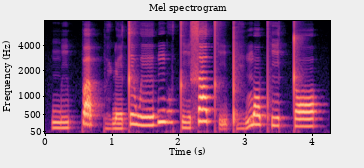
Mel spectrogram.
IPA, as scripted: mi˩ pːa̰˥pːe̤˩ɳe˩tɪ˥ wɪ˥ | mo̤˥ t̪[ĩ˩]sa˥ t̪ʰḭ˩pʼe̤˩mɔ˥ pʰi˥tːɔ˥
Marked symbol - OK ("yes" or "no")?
no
